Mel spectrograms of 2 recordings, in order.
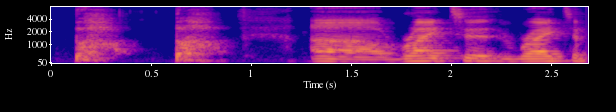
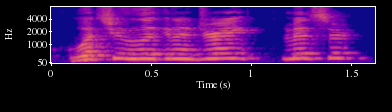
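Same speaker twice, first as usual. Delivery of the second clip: put-on young bartender; 11 semitones higher than usual.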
